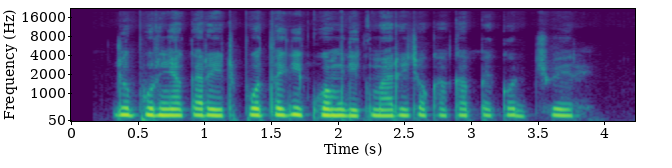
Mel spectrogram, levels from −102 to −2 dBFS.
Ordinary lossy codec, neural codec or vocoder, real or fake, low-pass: none; vocoder, 44.1 kHz, 128 mel bands every 256 samples, BigVGAN v2; fake; 19.8 kHz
